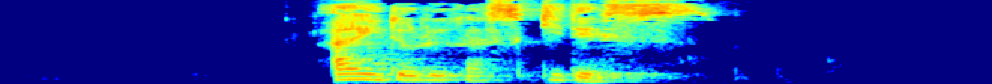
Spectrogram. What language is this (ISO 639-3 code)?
jpn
